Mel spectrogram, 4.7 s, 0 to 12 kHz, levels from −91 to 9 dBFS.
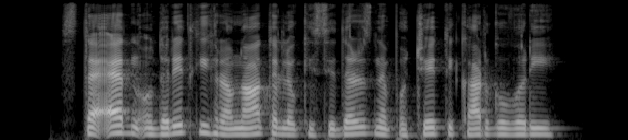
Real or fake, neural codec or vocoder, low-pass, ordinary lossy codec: real; none; 10.8 kHz; none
